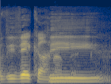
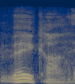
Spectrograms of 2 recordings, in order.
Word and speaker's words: Vivekananda: No, Swami, they say Vivekananda, but you say it differently. Well, Vivekananda. How you? I would emphasize the second syllable, so Vivekananda. Vivekananda.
